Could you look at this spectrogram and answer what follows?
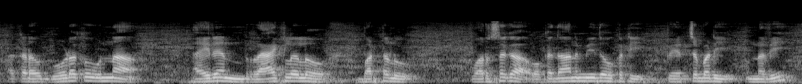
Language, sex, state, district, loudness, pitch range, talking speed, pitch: Telugu, male, Telangana, Mahabubabad, -16 LUFS, 125-155 Hz, 80 wpm, 135 Hz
